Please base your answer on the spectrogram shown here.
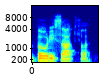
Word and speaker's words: bodhisattva: you pronounce that word yes it's bodh SATA I've never heard that word before no I've never heard that word before well it's a Sanskrit word and it it refers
